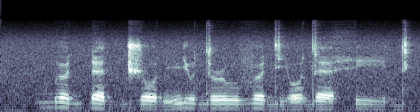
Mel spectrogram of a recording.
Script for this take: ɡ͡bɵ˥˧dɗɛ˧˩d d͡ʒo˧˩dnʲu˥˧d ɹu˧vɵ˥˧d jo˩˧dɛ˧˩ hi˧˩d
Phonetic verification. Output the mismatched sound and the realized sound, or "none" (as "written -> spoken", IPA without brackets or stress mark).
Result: none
